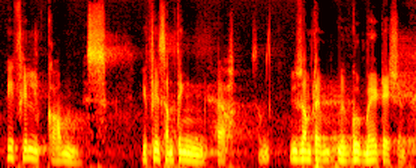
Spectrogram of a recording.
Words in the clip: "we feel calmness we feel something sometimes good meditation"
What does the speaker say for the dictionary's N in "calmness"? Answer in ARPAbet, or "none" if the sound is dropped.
none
